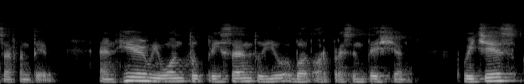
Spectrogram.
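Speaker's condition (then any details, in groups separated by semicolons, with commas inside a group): No condition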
